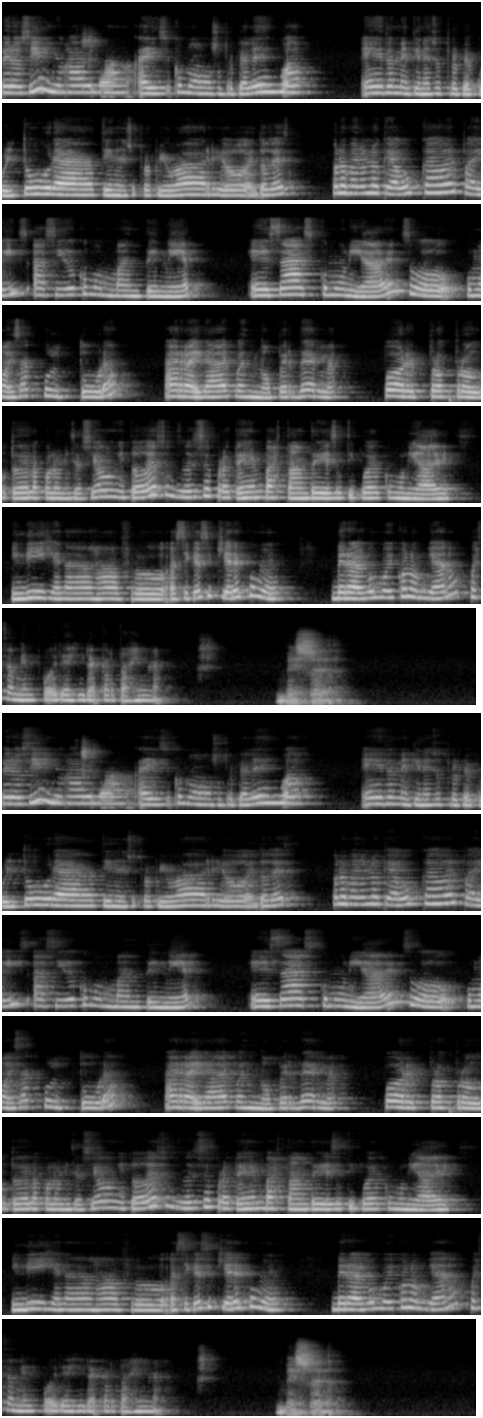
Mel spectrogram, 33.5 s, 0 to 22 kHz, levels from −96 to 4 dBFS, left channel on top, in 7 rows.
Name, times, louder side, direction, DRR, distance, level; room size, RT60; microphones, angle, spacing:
voice 1, 0.0-3.0 3.6-7.6 8.1-11.5 12.1-15.5 16.0-17.7 18.2-23.7 24.0-26.8 27.3-30.3, left 3 dB, 45° left, 4 dB, 0.7 m, -23 dB
voice 2, 31.5-32.0, right 1 dB, 70° right, -7 dB, 6.3 m, -29 dB
18.0 x 7.8 x 4.6 m, 0.42 s
head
